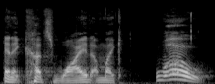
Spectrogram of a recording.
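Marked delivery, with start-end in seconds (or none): 1.5-2.1 high, startled whoa at the screen; amazed whoa. Retold or imitated. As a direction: let it jump out of you, wowed. Exclaims at a sharp car turn.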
